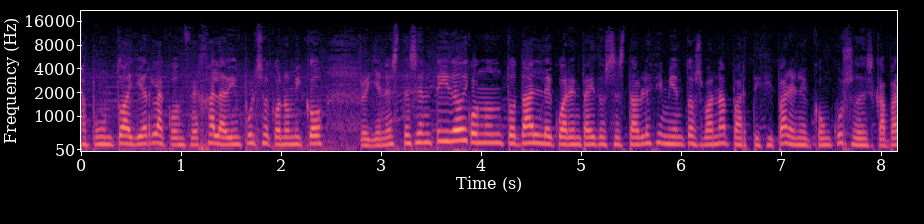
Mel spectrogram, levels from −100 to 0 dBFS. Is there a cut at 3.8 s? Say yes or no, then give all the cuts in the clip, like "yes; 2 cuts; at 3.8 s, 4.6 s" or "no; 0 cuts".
yes; 2 cuts; at 2.8 s, 3.8 s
